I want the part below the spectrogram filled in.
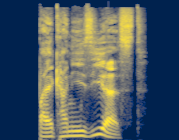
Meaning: second-person singular present of balkanisieren
- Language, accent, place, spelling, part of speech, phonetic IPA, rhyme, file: German, Germany, Berlin, balkanisierst, verb, [balkaniˈziːɐ̯st], -iːɐ̯st, De-balkanisierst.ogg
